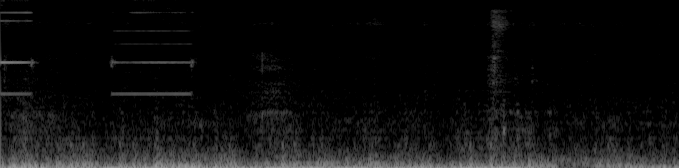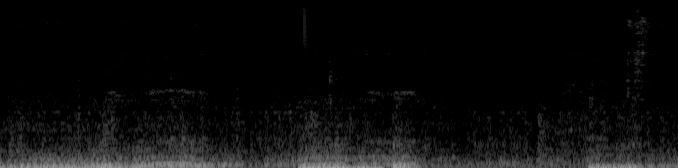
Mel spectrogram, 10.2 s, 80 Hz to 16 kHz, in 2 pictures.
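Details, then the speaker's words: Turbo Toyota Corolla just after an ECU swap, restarted after sitting 30 minutes, piggyback harness not yet installed so fuel ratio is not being adjusted. Low idle rumble surges and sags unevenly, catching again every few seconds. Rough idle; owner suspects the missing harness. "So the car is running a little rough, but it is starting. I think it's also running a little rough because I do not have the piggyback harness in there yet, and it's not adjusting any of the fuel ratio stuff."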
